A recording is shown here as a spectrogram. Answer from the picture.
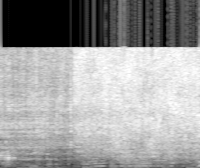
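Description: Lemon-juice-soaked chicken breast fillet on a hot cast-iron griddle, sizzling loudly from about three quarters of a second in.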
